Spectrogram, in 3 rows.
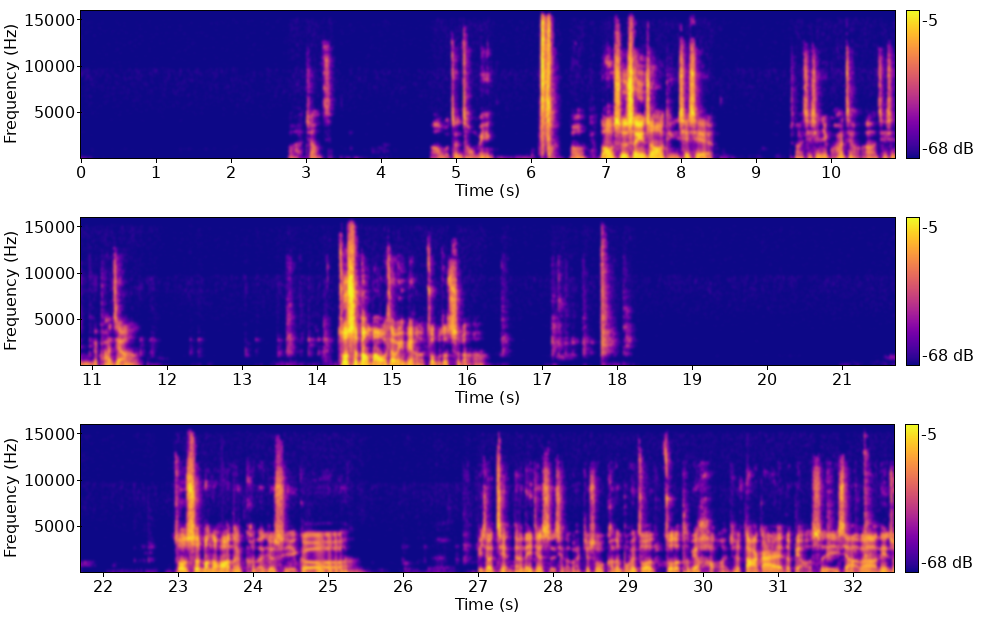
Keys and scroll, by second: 3.5 ctrl+z, 7.3 w, 11.0 2, 13.5 space, 14.4 space, 14.8 space, 16.4-17.7 typing, 26.7 space, 29.0 alt+s, 29.1 alt+s, 31.6 space, 32.0 3.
